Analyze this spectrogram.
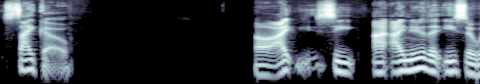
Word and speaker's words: Sikoa: His name is Sikoa. Remember Psycho Stu? It was spelled the same way, Syko. So he's a wrestler named Psycho.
